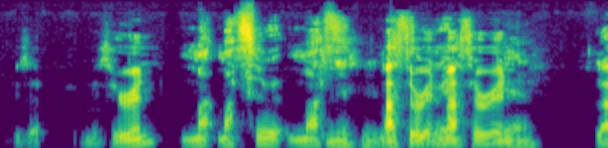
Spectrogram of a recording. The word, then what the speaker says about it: Mathurin: How do you pronounce his name? Is that Mathurin? Mathurin.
